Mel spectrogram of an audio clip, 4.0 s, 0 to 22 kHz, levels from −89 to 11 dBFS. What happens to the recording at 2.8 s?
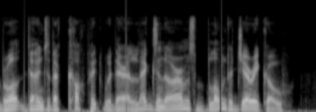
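The output buffer likely went unfilled for a moment, leaving a block of digital silence from 2.75 to 2.78 s, about 23 ms long, which fits a 1024-sample buffer. The speech drops abruptly to silence and returns with no fade, and the gap is heard as a brief pop-like hole.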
